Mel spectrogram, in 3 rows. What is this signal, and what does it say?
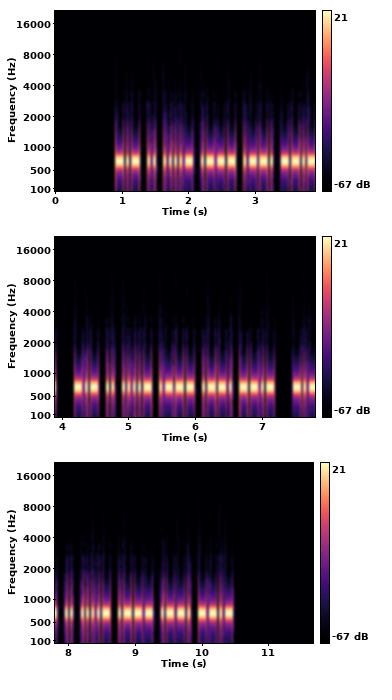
Morse code, heard as a keyed tone, about 30 wpm, 700 Hz. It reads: KI4JPQ KI4JPQ KI4JPQ
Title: USA Call Signs Repeated 3x 30wpm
